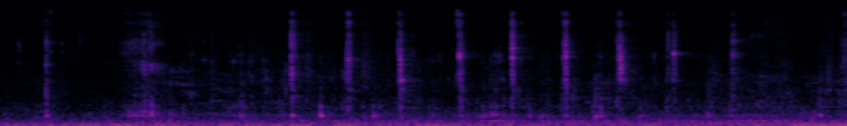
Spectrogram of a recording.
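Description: Someone eating cooked snails: a quick run of sharp wet clicks and smacks, about two a second, in the middle of the stretch.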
